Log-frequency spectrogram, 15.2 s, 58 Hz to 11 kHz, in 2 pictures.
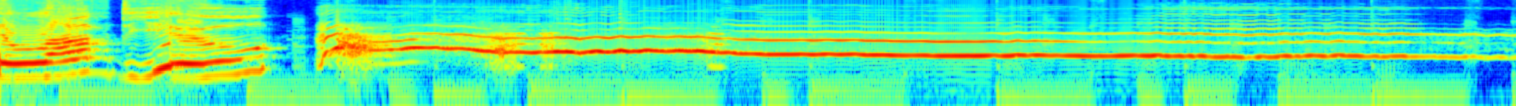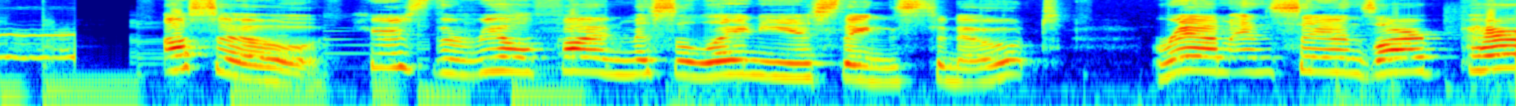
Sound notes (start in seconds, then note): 8.4 muffled screaming into pillow x 2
